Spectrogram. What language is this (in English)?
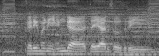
Kannada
